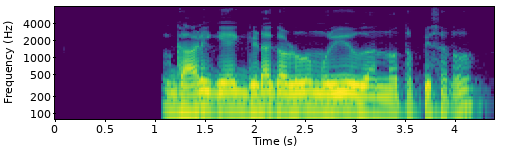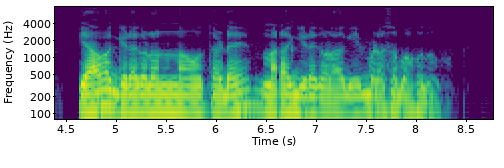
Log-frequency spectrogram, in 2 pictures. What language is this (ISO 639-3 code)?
kan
